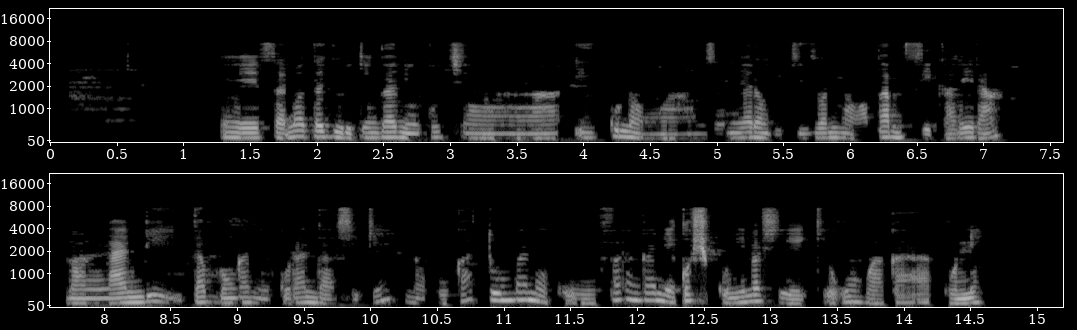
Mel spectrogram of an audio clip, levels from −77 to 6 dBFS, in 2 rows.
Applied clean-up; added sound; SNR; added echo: none; none; none; none.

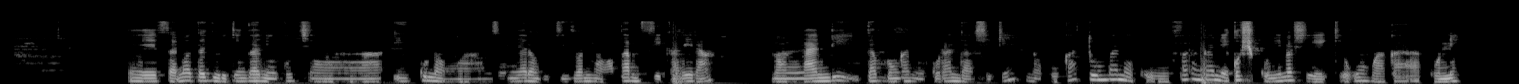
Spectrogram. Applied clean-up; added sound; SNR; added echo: neural separator model SepFormer DNS4.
